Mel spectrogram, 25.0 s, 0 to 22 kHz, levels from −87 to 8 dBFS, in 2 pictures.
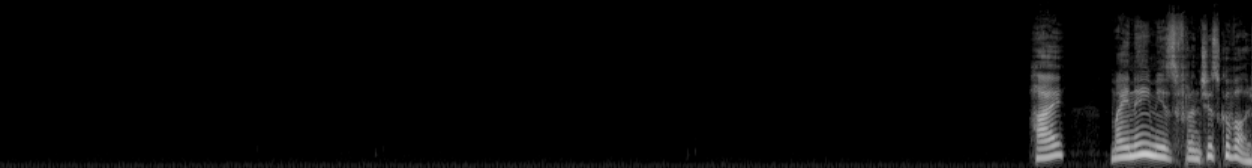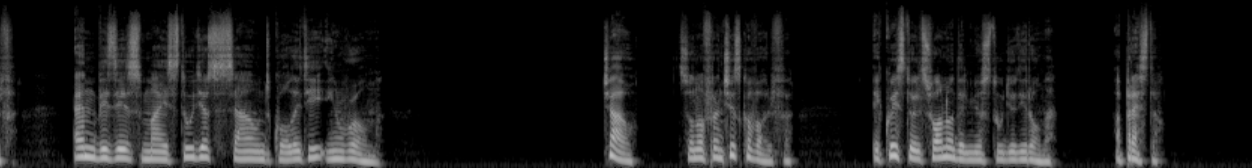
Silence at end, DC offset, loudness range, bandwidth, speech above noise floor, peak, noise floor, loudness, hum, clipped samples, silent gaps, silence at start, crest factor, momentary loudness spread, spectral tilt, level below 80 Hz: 0.9 s; under 0.1%; 8 LU; 17.5 kHz; 56 dB; -8 dBFS; -81 dBFS; -26 LUFS; none; under 0.1%; none; 10.3 s; 22 dB; 15 LU; -5.5 dB/octave; -70 dBFS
